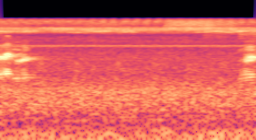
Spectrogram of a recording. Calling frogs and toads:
white-edged tree frog (Boana albomarginata), Iporanga white-lipped frog (Leptodactylus notoaktites)

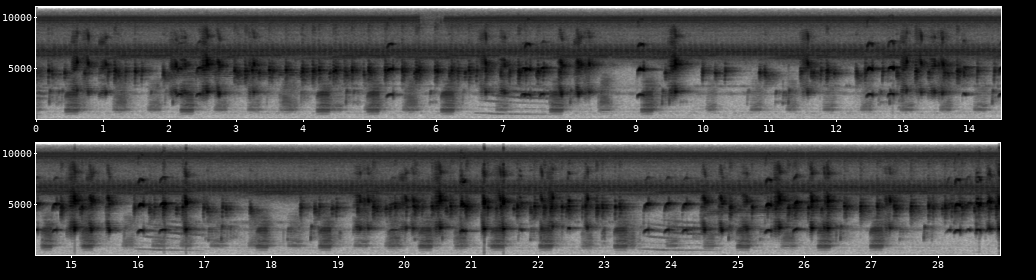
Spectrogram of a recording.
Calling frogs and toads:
Scinax fuscovarius, lesser tree frog (Dendropsophus minutus), dwarf tree frog (Dendropsophus nanus), pointedbelly frog (Leptodactylus podicipinus), menwig frog (Physalaemus albonotatus)

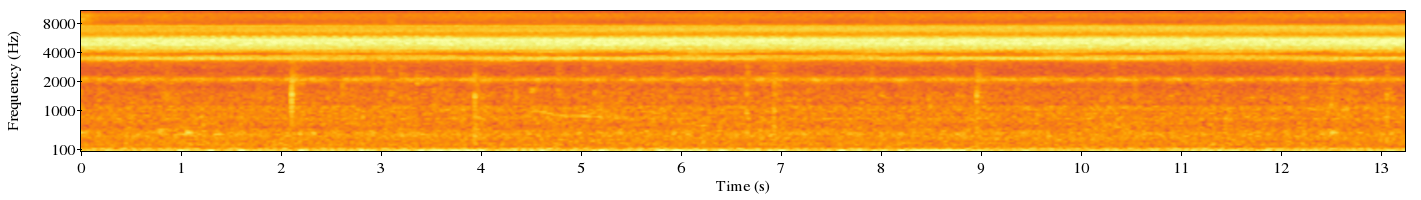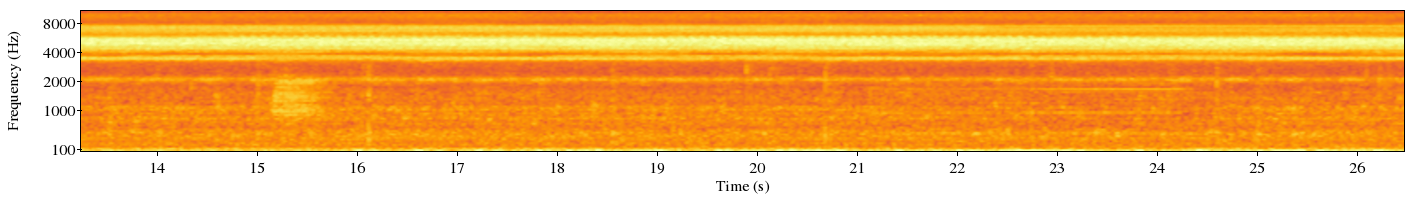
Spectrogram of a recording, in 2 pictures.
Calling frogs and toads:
Boana albopunctata

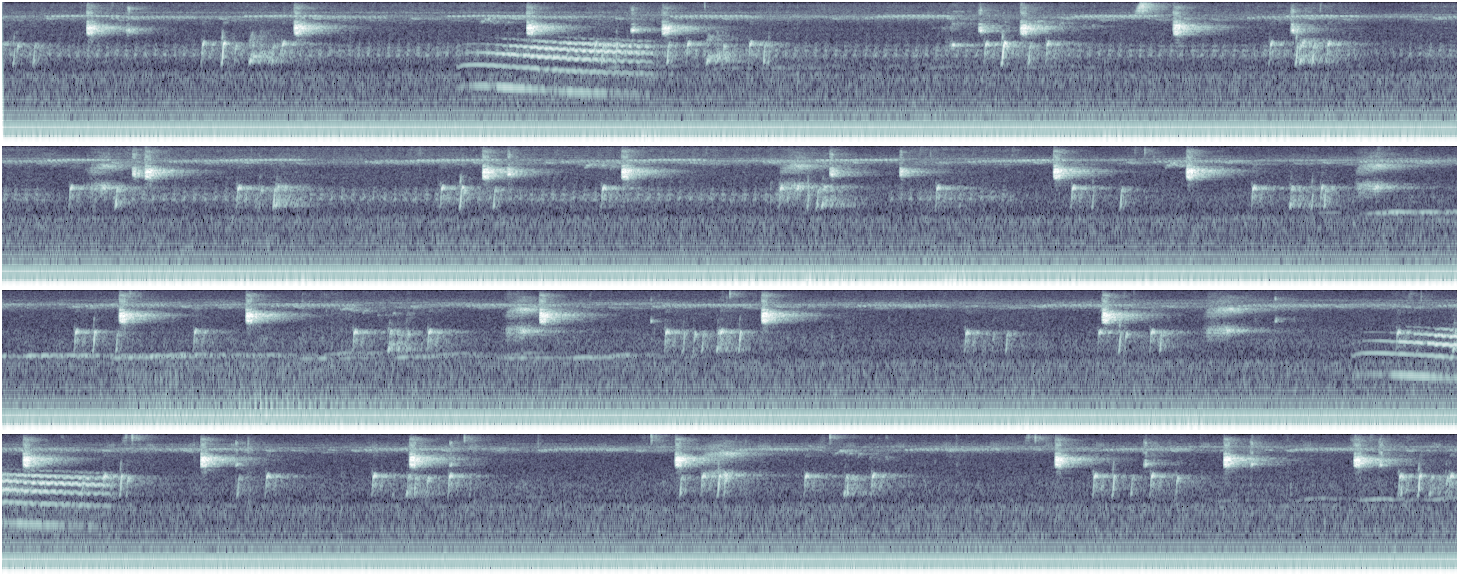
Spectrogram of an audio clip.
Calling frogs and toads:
pointedbelly frog (Leptodactylus podicipinus), dwarf tree frog (Dendropsophus nanus), menwig frog (Physalaemus albonotatus), lesser tree frog (Dendropsophus minutus)

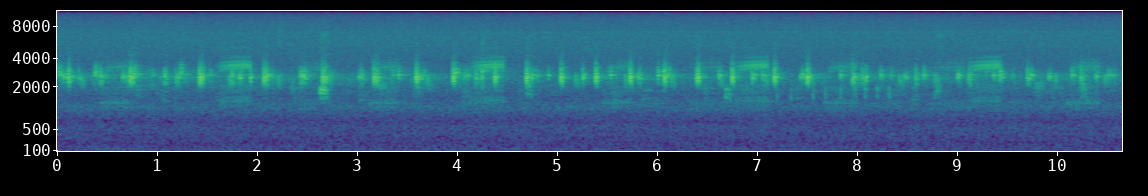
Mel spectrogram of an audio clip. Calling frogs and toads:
Scinax perereca, Cochran's lime tree frog (Sphaenorhynchus surdus)

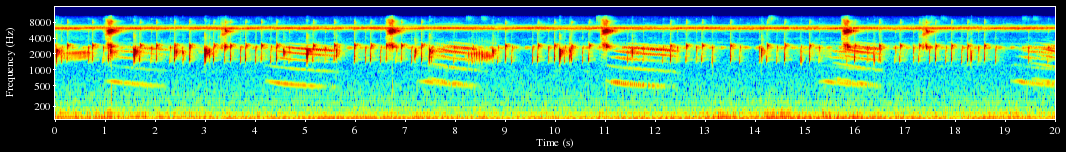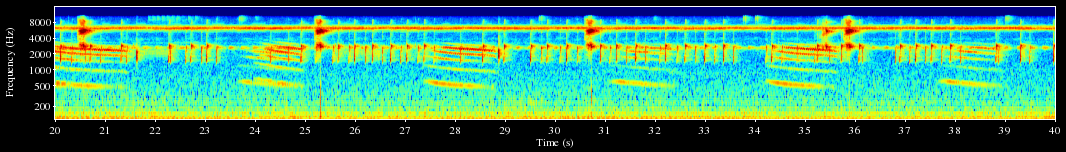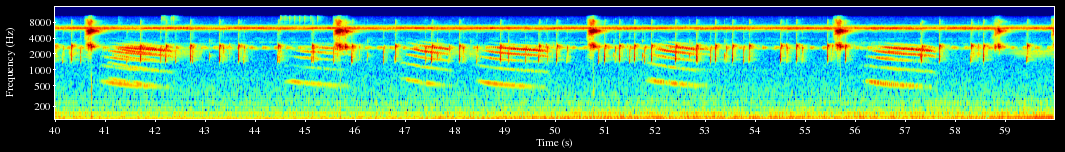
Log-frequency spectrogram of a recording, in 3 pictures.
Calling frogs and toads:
Pithecopus azureus, pointedbelly frog (Leptodactylus podicipinus), lesser tree frog (Dendropsophus minutus), menwig frog (Physalaemus albonotatus)

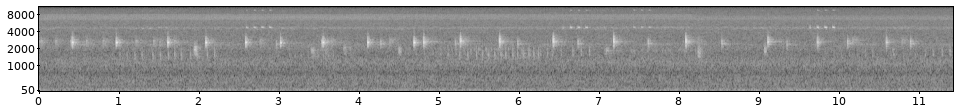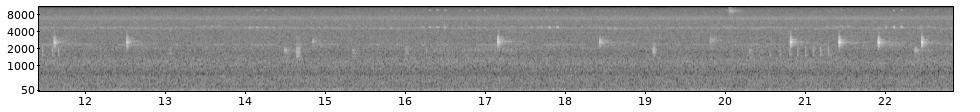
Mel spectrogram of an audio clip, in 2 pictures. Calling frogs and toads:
Bischoff's tree frog (Boana bischoffi), Cochran's lime tree frog (Sphaenorhynchus surdus)

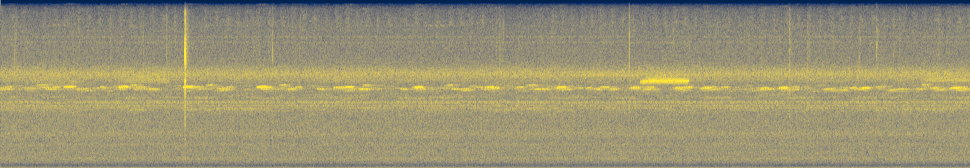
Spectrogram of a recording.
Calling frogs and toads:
none

